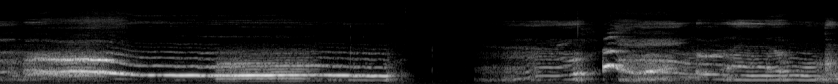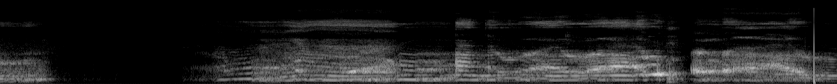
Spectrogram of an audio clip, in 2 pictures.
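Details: Howling Bull Terrier named Gloria in a singing bout: a sustained wavering howl, then silence, followed by broken, yodelling whines and howls in several uneven phrases.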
